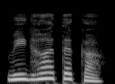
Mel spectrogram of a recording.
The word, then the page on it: ವಿಘಾತಕ: vighātaka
